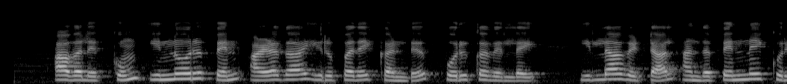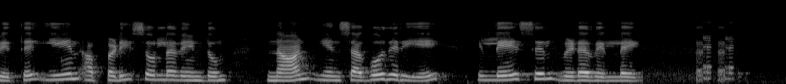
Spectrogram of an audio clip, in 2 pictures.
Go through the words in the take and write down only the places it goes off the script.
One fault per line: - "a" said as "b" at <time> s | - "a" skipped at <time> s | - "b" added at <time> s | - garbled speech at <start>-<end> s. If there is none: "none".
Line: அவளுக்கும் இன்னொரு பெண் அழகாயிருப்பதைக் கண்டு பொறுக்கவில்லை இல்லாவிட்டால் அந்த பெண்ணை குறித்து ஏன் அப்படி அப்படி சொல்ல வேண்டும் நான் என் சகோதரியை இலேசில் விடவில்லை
- "அப்படி" skipped at 9.2 s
